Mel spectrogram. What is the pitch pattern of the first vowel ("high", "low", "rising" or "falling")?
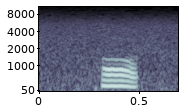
falling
